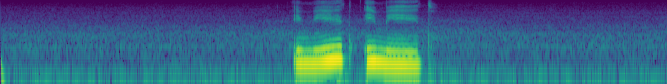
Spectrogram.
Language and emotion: Russian, neutral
